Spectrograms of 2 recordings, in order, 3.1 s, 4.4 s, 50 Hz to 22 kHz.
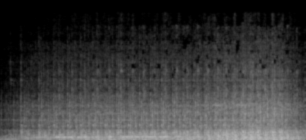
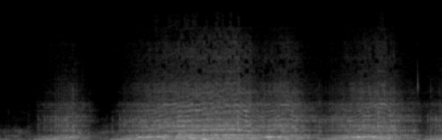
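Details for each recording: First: Thrift-store Singer 328P sewing machine at first power-up before oiling: fast, even whirr with quick light patter, steady speed, no labouring or catching; motor strong, though machine needs oil; normal running. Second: Singer 328P sewing machine: motor whirs in uneven surges, speed sagging and catching; bobbin winder slipping, likely from too much oil contaminating the winder ring and hand wheel; ring may need replacing; thread also caught.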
